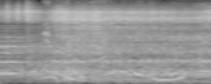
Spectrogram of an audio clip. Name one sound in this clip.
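Steam hisses loudly.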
